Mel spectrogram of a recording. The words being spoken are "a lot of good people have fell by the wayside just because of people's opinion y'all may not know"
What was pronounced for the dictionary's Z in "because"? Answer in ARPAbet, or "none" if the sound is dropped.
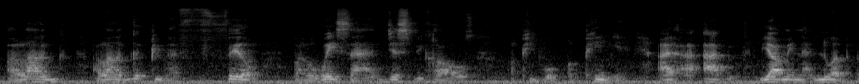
Z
